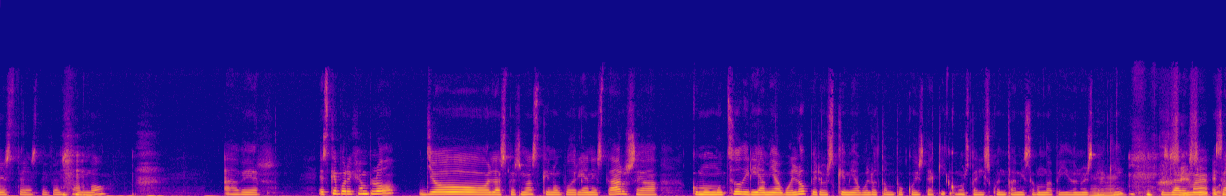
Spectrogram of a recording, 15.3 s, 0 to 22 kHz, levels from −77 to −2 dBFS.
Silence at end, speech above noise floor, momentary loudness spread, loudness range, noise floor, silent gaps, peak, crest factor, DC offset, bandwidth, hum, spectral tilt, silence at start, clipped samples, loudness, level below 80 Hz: 0 s; 26 dB; 12 LU; 8 LU; -46 dBFS; none; -4 dBFS; 16 dB; under 0.1%; 14.5 kHz; none; -6 dB/octave; 0 s; under 0.1%; -20 LUFS; -38 dBFS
